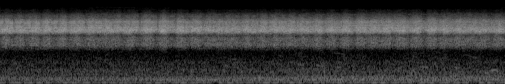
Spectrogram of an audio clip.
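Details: Summer cicada chorus on the Croatian coast, a continuous shrill hiss-like buzz held at one level from start to finish, slightly throbbing, with nothing else standing out.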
